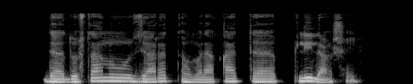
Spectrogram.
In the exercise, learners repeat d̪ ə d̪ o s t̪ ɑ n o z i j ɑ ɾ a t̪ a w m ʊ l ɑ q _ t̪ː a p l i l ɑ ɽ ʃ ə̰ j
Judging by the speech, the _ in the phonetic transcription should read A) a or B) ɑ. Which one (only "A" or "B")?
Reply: B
